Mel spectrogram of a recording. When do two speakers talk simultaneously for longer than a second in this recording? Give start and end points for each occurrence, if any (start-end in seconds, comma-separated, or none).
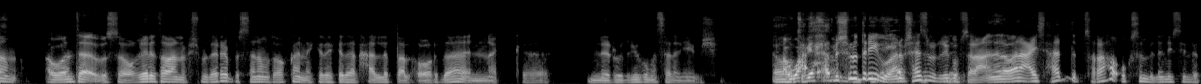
7.8-9.7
